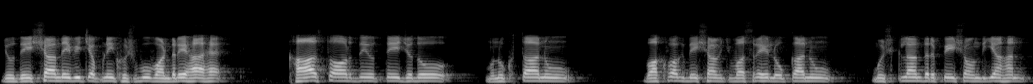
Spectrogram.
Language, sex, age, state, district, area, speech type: Punjabi, male, 45-60, Punjab, Fatehgarh Sahib, urban, spontaneous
